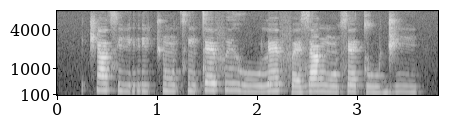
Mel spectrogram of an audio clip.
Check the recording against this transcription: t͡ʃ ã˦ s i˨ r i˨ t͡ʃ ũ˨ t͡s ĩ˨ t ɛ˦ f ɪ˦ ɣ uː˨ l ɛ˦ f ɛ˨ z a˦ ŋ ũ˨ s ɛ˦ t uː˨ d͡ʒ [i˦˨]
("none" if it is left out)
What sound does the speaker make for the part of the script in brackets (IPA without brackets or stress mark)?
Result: i˦˨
